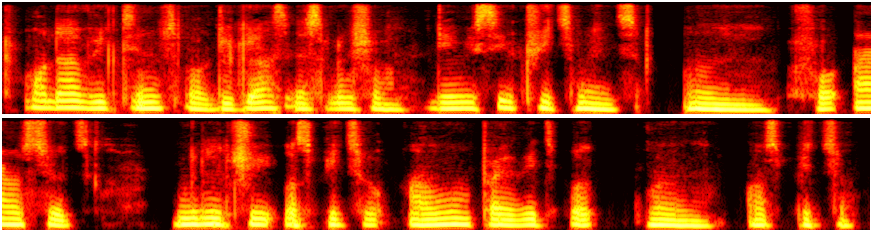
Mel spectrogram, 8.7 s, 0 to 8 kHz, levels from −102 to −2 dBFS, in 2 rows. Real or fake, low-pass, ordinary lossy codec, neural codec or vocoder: fake; 7.2 kHz; none; codec, 16 kHz in and 24 kHz out, 1.1 kbps, FireRedTTS-2 codec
